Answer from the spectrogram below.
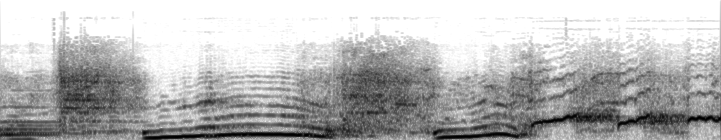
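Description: A cow moos loudly, several long, drawn-out lowing calls that rise and fall in pitch, broken up by brief breathy, noisy bursts.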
